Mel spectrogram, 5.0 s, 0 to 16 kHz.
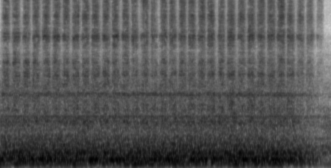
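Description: A knife blade being hand-sanded on 150 grit sandpaper, a close, steady rhythmic rasping of quick back-and-forth strokes that continues for about five seconds before easing off, with no talk.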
